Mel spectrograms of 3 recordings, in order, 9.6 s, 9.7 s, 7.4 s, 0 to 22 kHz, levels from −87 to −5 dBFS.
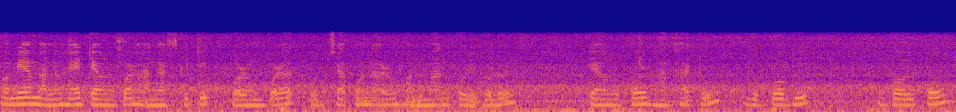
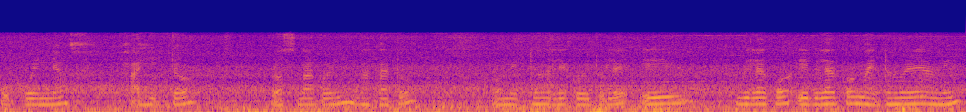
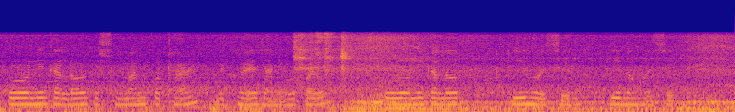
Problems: none marked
